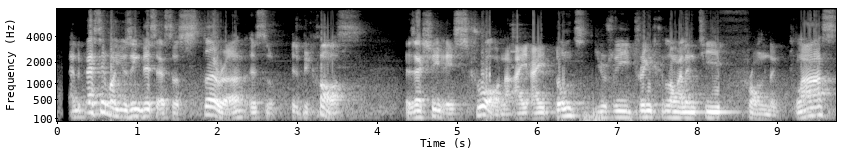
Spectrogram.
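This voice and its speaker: Against noticeable background noise, a man speaks at medium pitch and moderate pace. His intonation is lively. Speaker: cocktail reviewer. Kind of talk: tutorial. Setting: at home. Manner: casual.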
